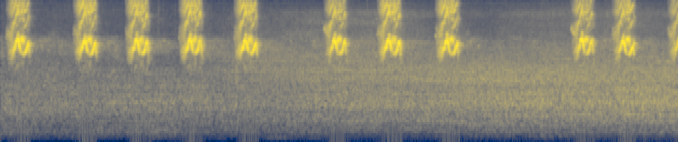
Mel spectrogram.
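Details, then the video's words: Sparrow song as a run of about eleven clipped, high chirps in quick succession, briefly pausing twice before resuming at the same steady pace. "Song of sparrow"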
